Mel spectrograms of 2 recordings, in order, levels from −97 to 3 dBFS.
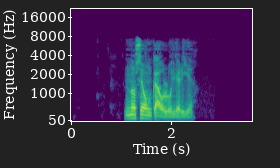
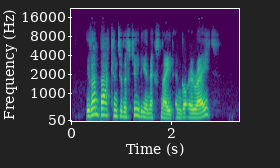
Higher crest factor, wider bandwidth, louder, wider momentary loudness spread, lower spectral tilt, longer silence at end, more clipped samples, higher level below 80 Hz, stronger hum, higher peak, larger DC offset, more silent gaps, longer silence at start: about the same, 18 dB vs 16 dB; second, 7.8 kHz vs 10.5 kHz; about the same, -18 LUFS vs -17 LUFS; first, 13 LU vs 6 LU; about the same, -4.5 dB/octave vs -5.5 dB/octave; first, 1.2 s vs 0.6 s; neither; about the same, -62 dBFS vs -64 dBFS; neither; about the same, -2 dBFS vs -2 dBFS; neither; neither; first, 1.1 s vs 0.3 s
